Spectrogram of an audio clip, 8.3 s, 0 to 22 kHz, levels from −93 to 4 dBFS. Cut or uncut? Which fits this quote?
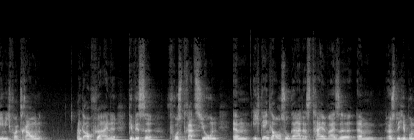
uncut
